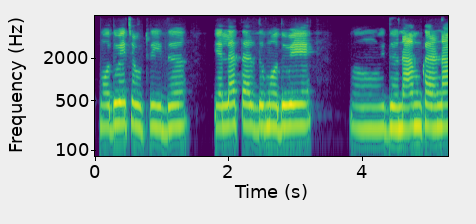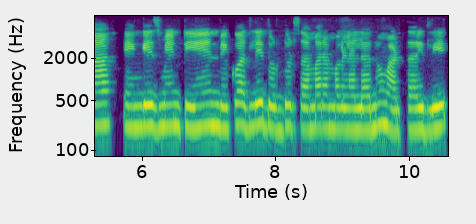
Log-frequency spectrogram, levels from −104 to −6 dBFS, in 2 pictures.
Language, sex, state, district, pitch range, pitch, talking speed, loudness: Kannada, female, Karnataka, Chamarajanagar, 205-225 Hz, 215 Hz, 100 wpm, -17 LUFS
